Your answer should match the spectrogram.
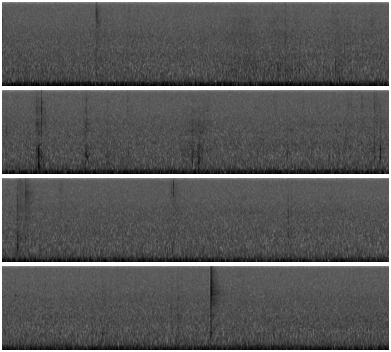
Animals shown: forest ambience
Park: Acadia National Park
